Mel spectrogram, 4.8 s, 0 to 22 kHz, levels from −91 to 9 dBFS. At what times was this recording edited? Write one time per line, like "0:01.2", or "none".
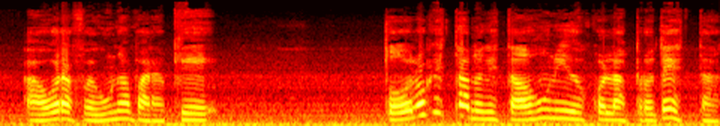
0:01.1
0:02.6
0:03.1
